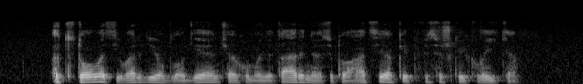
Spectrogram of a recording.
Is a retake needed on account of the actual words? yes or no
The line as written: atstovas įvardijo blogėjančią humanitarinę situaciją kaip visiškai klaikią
no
